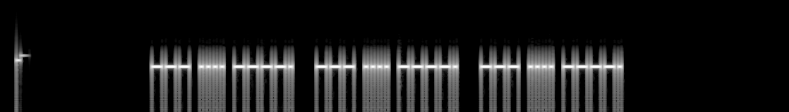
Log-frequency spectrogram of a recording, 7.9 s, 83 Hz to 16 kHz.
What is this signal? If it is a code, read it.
Morse code, heard as a keyed tone, about 34 wpm, 700 Hz. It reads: OH9 OH9 OH9
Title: Callsign Prefixes for Top 25 DXCC - Repeated 3x - 35wpm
